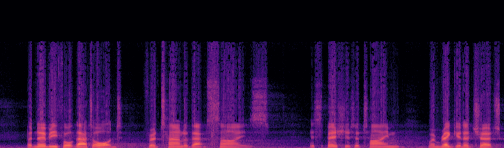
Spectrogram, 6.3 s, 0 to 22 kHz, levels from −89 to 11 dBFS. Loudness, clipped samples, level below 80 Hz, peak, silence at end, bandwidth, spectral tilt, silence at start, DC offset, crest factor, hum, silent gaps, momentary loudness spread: -25 LUFS; under 0.1%; -52 dBFS; -6 dBFS; 0.05 s; 16 kHz; -4.5 dB/octave; 0.05 s; under 0.1%; 20 dB; none; none; 17 LU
